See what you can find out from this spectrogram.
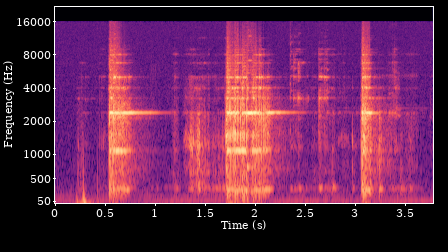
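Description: Ceramic plates clink together three times, sharp bright impacts with ringing tones, separated by quieter shuffling and scraping as dishes are handled and a plate is taken.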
